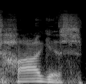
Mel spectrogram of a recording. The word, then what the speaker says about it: Hargis: Yeah, my last name is Hargis, Hargis. Hargius. The U is silent. Hargis.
